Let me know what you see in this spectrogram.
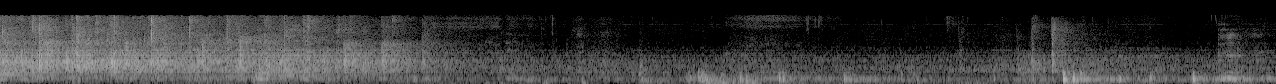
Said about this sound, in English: So give him a round of applause, and he's going to sing for us.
